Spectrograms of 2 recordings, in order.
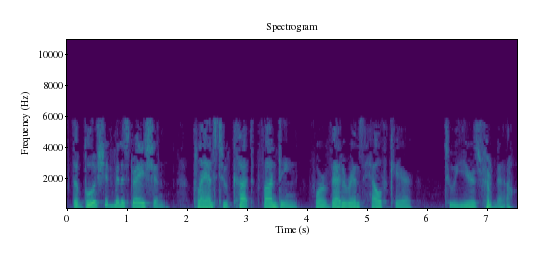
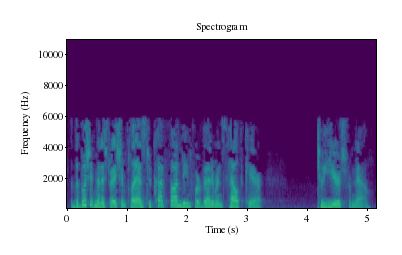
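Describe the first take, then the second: First: It is said slowly. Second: It is said at normal speed.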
